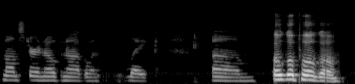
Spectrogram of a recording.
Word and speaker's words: Ogopogo: in okinawa lake um ogopogo ogopogo thank you i knew i was gonna say it wrong pick up a pogo stick you oh go in pogo you know i'll try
